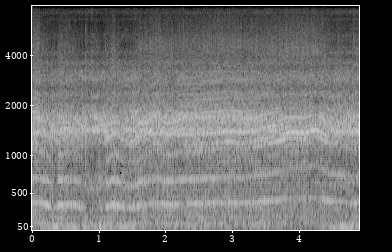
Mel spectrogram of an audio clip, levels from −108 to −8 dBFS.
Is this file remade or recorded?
recorded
